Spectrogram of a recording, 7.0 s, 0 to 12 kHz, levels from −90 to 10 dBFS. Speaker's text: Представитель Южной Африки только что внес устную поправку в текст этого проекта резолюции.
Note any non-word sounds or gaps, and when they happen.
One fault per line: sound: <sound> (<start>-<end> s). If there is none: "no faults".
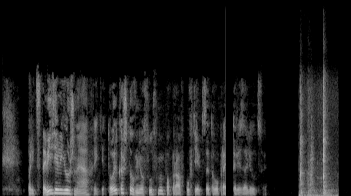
sound: dropout (4.5-4.6 s)
sound: squeak (6.0-6.8 s)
